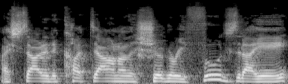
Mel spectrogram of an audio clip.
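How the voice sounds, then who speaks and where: Noticeable background noise accompanies a man talking at a moderate pace. His voice is fairly high, with ordinary pitch variation. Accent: American. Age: 40s. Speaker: diabetes health vlogger. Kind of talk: personal testimony vlog. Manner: casual, conversational.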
